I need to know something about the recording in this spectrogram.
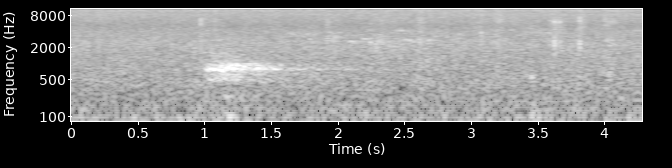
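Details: A moose captured while hunting, 200 to 800 feet away with no wind, gives one short, mid-pitched moan lasting about half a second, followed by quiet hiss.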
